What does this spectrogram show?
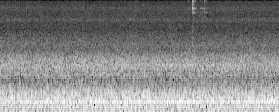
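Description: Car engine idling with a steady, unbroken hum.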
